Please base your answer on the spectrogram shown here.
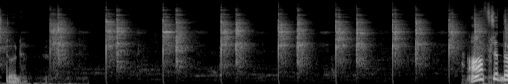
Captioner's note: chisels tapping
